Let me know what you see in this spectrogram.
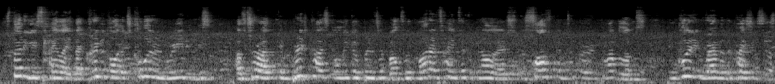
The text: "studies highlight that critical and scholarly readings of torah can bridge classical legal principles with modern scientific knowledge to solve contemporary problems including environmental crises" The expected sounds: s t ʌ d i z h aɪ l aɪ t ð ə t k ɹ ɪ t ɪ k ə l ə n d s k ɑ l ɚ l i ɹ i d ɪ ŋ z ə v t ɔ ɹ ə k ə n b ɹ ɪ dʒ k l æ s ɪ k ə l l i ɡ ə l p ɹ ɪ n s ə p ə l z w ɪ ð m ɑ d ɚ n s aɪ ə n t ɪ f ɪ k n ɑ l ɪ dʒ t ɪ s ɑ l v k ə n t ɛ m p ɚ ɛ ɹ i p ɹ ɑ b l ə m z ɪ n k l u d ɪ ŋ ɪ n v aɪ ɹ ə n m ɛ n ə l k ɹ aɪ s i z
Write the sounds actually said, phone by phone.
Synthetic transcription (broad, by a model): s t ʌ d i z h aɪ l aɪ t ð ə t k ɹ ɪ t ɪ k l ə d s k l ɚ i ɹ i d ɪ ŋ z ə v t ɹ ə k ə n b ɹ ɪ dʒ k æ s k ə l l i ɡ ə p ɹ ɪ n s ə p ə l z w ɪ ð m ɑ d ɚ n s aɪ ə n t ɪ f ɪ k n ɑ l ɪ dʒ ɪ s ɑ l f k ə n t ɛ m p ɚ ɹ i p ɹ ɑ b l ə m z ɪ n k l u d ɪ ŋ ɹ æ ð ə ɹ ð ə k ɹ aɪ s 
